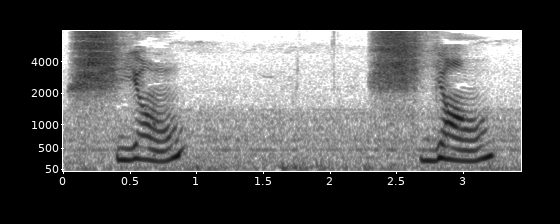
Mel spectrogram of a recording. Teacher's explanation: І носовий, знову ж таки, «е» наша з хвилькою, яка дає назальний. Дві комбінації – і «ен», і «ігрек».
